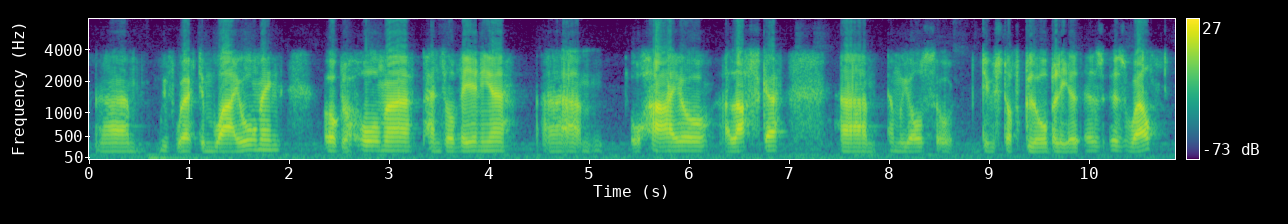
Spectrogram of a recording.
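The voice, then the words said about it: British English accent. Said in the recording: “as you can tell by the accent, I'm from the from the UK ... still haven't got the Texas accent quite yet”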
